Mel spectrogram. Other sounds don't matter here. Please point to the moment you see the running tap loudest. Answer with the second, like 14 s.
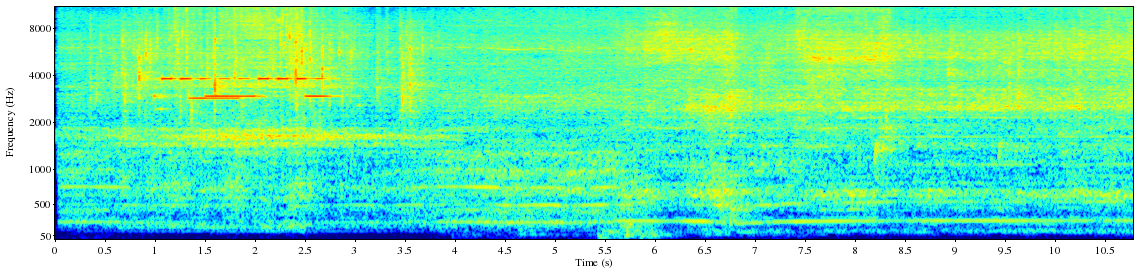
2 s.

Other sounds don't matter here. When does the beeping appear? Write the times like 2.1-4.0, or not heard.
0.9-2.8, 5.4-6.0.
